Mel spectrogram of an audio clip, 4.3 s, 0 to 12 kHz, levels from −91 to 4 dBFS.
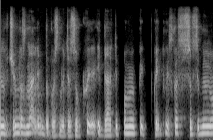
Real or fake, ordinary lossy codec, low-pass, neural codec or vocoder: fake; Opus, 64 kbps; 9.9 kHz; autoencoder, 22.05 kHz, a latent of 192 numbers a frame, VITS, trained on one speaker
